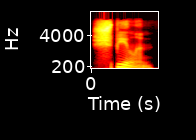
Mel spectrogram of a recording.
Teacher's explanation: When SP or ST start a word, that S sound magically transforms into a sh sound.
